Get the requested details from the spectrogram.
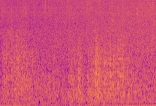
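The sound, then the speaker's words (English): Heavy rain and wind from Hurricane Isaac pour down steadily in a dense, continuous wash, with low rumbling thunder swelling beneath it during the storm. No one speaks. “Day one, heavy rain and winds.”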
